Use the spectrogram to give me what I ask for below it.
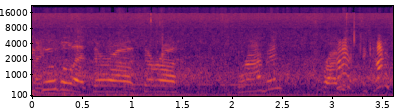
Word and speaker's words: Brabant: These are Brabant's Percheron crosses.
